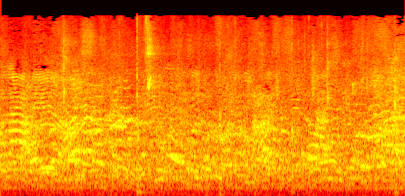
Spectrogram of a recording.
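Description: Many overlapping voices chattering and calling out, with a sharp tap about a second and a half in.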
